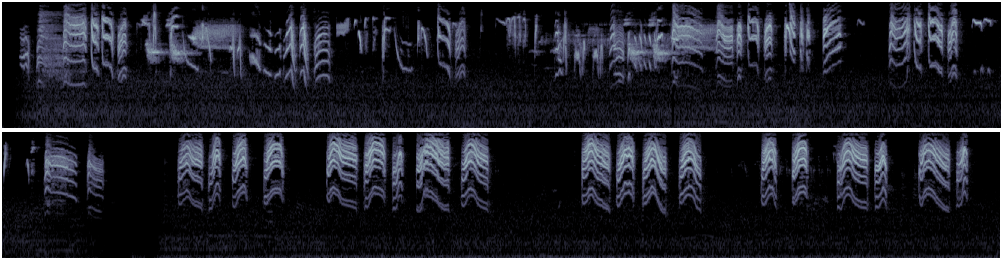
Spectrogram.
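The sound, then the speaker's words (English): A blue-gray gnatcatcher gives a variety of calls: thin, high, wheezy notes and buzzy phrases that run nearly continuously, then break off briefly before returning as quick, evenly spaced bursts of chatter. “So one more time, a variety of sounds from the blue-gray gnatcatcher.”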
